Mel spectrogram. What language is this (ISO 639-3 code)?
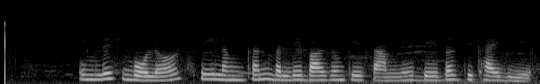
urd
